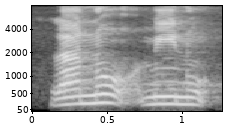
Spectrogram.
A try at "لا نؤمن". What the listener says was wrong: Tadi Bunda baca di sini jadi kayak ain la nu'minu. Ini hamzah ya. Hamzah sukun. Jadi bunyi hamzah jangan tertukar dengan ain. Ya, jangan wa ma lana la nu'minu aja ada nu' ya, tapi wa ma lana la nu'minu diputus. Di-cut bunyinya, dipotong. La nu'minu gitu ya.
